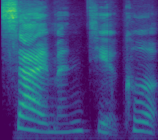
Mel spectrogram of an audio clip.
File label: "sai4 men2 tie3 ke4", Chinese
